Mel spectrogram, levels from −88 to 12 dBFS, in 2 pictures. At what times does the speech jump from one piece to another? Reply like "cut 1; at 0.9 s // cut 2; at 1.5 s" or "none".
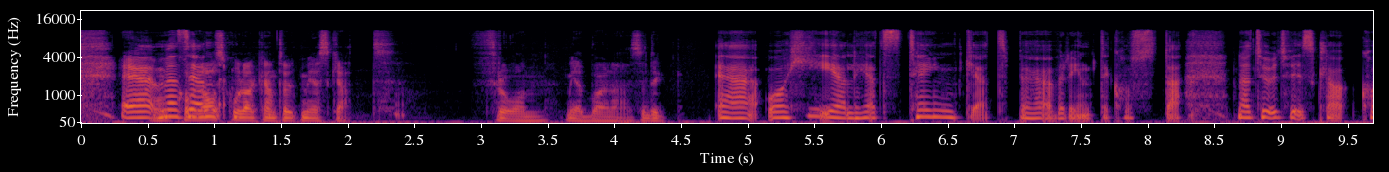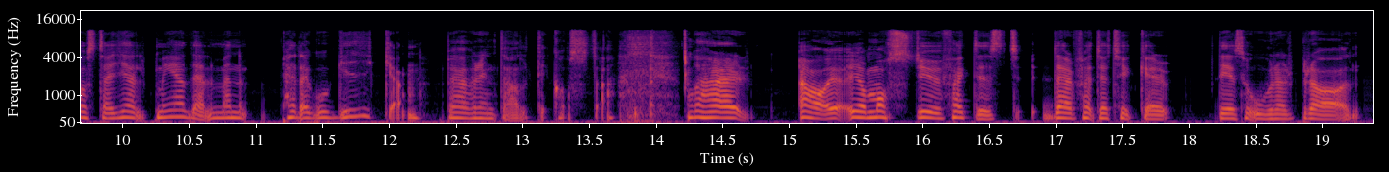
cut 1; at 2.9 s // cut 2; at 4.7 s // cut 3; at 14.2 s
